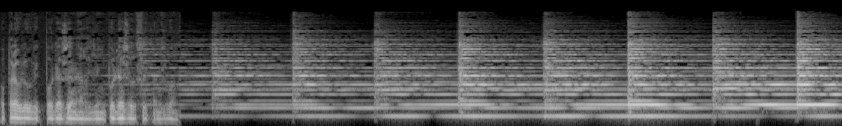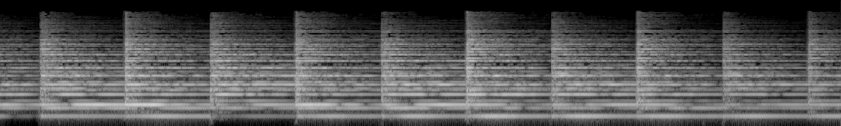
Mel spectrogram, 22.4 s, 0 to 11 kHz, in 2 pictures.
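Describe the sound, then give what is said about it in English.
The St. Havel bell, cast in 1506 by Jan Cantarius in his old town workshop, bearing a Latin inscription, weighing about 1,800 kilos and tuned in F1, tolls steadily with a large, deep tone, about fifteen strong strokes with a humming resonance lingering between them. A brief voice is heard just before the ringing starts. “It was cast in 1506 by Jan Cantarius, who had his workshop here in the old town.”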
